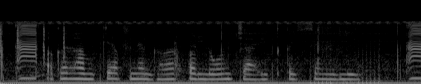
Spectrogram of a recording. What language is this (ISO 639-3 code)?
bho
